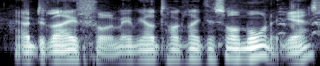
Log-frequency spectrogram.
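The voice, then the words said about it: Put-on English accent. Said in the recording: “I'm talking in an English accent all of a sudden”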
